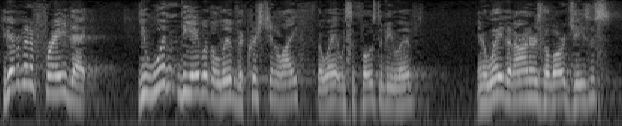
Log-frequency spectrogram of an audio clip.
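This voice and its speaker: A man's voice: a little high, moderate pace, darkish tone, in a large hall, poor audio. A man preaching an earnest, conversational sermon, full of rhetorical questions. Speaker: pastor.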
